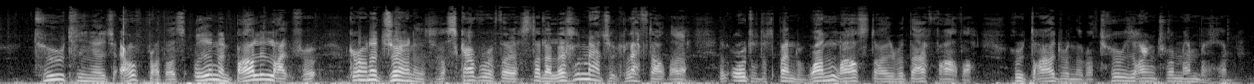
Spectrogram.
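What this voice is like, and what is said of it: Dramatic heroic quest narrator voice. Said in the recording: “my heroic quest voice ... That was really good. I'm now going to ask you to do it in your normal voice”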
